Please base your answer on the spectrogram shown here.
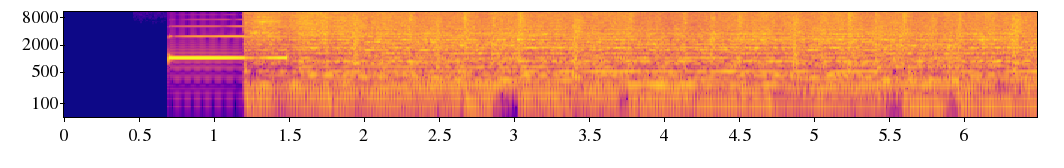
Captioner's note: beeping; upbeat music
